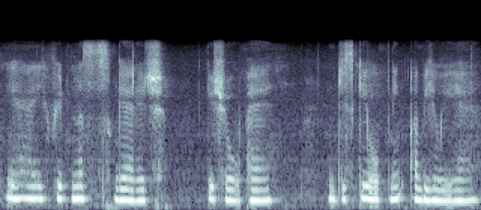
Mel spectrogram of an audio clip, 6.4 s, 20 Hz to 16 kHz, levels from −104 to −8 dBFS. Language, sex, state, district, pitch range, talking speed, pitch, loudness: Hindi, female, Uttar Pradesh, Saharanpur, 190-220 Hz, 110 wpm, 210 Hz, -14 LUFS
